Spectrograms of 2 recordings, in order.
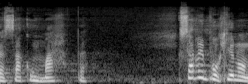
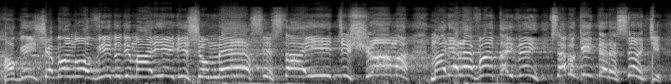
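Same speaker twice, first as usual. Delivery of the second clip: full-force preaching; 13 semitones higher, 3 dB louder than usual. Acted. Preacher rouses the congregation in a high full-force cry. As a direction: preach it out at the top of the voice.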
